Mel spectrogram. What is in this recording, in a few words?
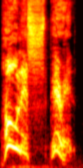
preachin, gospel preacher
